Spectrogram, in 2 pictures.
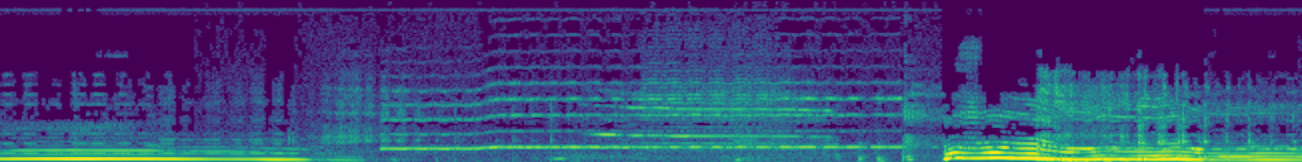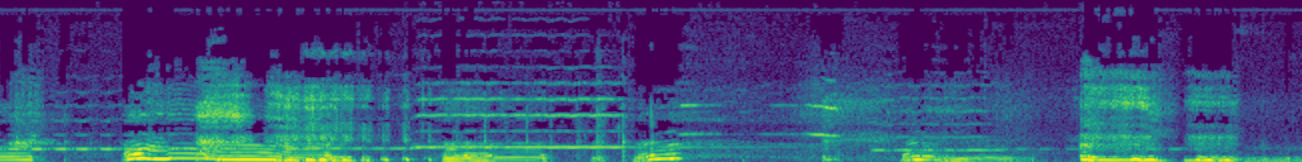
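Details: Dog howling along to the song Lonely Boat, drawn-out wavering howls sliding up and down in pitch, some long and steady, others breaking into short rising yelps, with the song's music playing underneath throughout.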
